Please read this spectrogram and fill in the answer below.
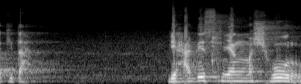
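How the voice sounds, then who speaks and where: Noticeable background noise and audible room echo surround a man. He speaks at a moderate pace. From East Java, Indonesia. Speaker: Islamic preacher. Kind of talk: religious lecture with Q&A.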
